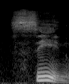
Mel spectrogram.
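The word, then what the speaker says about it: س: how can we write Sin, which is probably the 11th alphabet in Arabic, which is Sin. And as it says here in the slides, Sin pronounced like Sin, the word Sin in English.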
